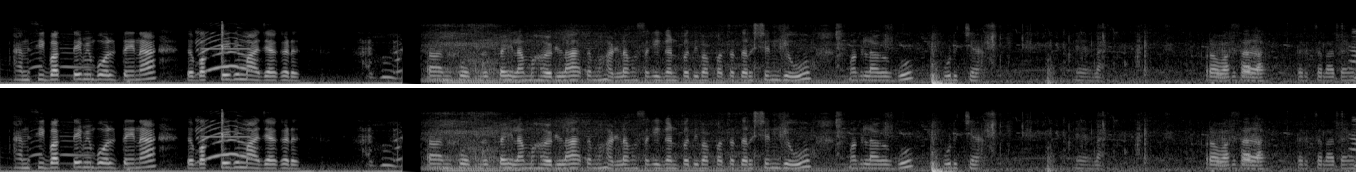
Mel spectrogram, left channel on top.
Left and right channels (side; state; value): both; identical; correlation 1.00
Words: हंसी बघते मी बोलते ना, तर बघते ती माझ्याकडं. आता आम्ही पोहोचलो पहिला महडला. तर महडला मस्त की गणपती बाप्पाचं दर्शन घेऊ, मग लागू पुढच्या याला प्रवासाला. तर चला आता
